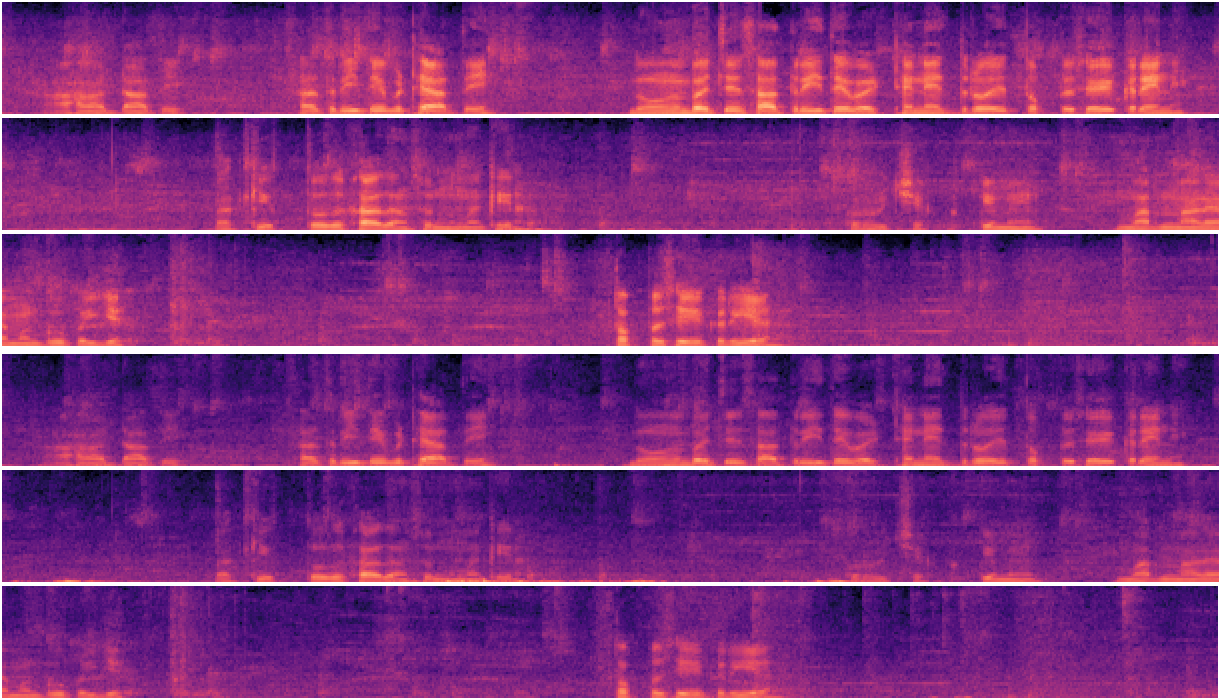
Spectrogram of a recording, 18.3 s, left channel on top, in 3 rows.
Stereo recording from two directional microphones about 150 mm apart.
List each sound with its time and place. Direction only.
0.3 s speech: 5° left (ahead or behind)
3.4 s speech: 25° left (ahead or behind)
4.1 s speech: 10° left (ahead or behind); by 5.9 s 10° right (ahead or behind)
7.2 s speech: 10° right (ahead or behind)
10.6 s speech: 5° right (ahead or behind)
15.2 s speech: 10° right (ahead or behind)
